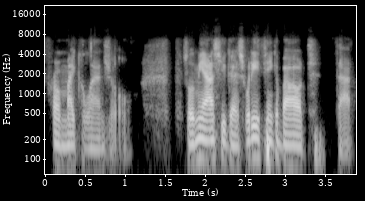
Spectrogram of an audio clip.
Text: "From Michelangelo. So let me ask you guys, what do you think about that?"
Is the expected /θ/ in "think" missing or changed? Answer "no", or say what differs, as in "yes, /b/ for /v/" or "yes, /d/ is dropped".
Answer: no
